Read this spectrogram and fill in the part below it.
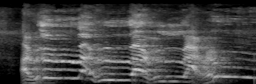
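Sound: dog howling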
